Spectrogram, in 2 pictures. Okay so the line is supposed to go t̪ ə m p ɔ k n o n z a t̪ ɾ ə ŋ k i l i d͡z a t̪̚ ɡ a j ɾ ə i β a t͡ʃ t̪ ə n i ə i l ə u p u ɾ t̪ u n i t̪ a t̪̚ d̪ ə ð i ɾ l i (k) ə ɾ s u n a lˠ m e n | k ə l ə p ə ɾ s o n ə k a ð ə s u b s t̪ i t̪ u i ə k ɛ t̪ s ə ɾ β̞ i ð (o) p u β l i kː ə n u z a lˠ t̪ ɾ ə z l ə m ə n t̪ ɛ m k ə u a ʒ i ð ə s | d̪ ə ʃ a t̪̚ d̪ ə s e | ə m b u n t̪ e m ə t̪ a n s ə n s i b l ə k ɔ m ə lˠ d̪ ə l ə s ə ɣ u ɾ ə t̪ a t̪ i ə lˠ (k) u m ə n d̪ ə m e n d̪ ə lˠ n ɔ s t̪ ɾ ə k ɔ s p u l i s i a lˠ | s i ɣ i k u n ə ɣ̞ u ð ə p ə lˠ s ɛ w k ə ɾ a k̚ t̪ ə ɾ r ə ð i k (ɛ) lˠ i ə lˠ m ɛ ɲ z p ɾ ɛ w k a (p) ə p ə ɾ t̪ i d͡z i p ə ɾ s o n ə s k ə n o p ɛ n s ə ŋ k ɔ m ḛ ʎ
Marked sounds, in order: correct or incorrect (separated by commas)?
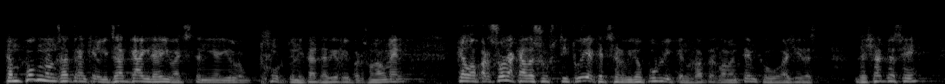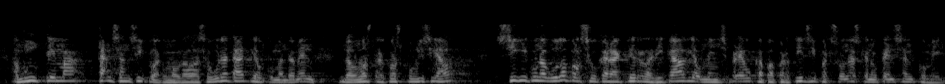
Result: incorrect, correct, correct, incorrect, correct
